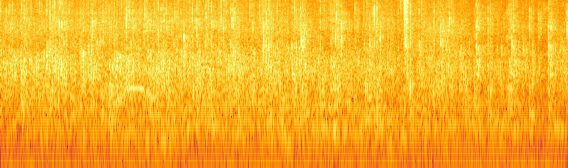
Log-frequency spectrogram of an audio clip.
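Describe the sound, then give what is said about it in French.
Sustained audience applause at a film screening evening, welcoming a guest from the Azum Manga bookshop who presents the two films, a dense steady patter of many hands clapping at even loudness for several seconds, with no speech over it. “que vous pouvez applaudir chaleureusement”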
